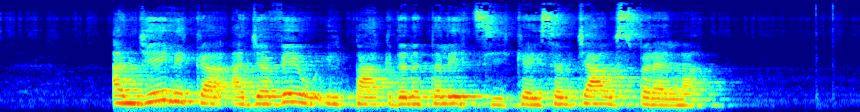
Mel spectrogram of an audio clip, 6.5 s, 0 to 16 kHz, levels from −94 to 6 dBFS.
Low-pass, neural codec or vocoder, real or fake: 14.4 kHz; none; real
